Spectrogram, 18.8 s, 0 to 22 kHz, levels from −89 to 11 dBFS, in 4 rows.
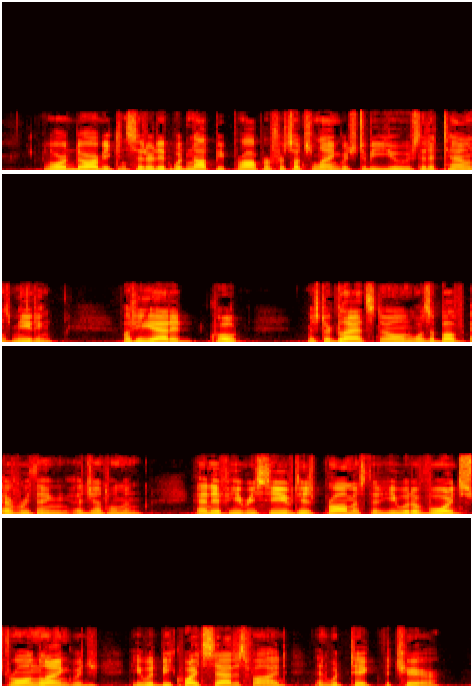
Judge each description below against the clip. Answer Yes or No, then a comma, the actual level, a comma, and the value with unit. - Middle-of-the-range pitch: No, low, 100 Hz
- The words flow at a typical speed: Yes, average, 160 wpm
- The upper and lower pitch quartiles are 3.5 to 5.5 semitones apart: Yes, average, 4.2 semitones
